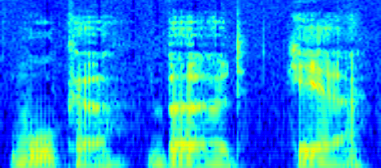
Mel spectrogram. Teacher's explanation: in upper class london speech the er sound didn't appear before a consonant or a pause in speech so in the word walker bird here you can't hear a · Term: non-rhotic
